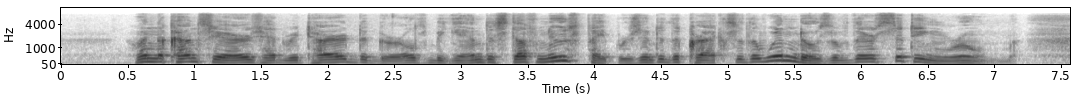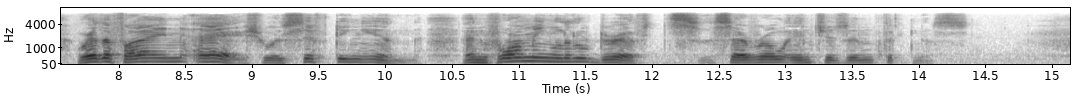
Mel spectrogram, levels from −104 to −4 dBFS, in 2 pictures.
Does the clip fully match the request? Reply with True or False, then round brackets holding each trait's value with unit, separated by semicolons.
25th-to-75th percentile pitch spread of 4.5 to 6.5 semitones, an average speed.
True (5.0 semitones; 145 wpm)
